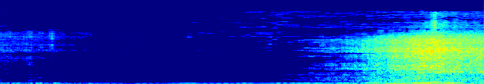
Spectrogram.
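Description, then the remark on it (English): A car's engine rumbles low and steady, then a broad rushing noise swells up loud over the last couple of seconds as the car moves and is pulled to a stop beside a call box. No one speaks. “What are you stopping the car for?”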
